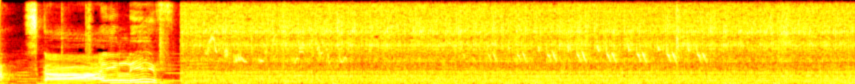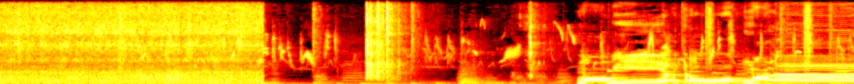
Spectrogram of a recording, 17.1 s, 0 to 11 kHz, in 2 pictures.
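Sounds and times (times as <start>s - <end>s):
faint high chirps: 1.8s - 11.2s
truck engine running: 1.8s - 11.2s.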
